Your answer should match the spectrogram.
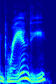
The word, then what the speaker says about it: Grande: It's like Ariana Grande is actually Grandy.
